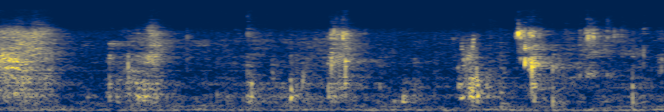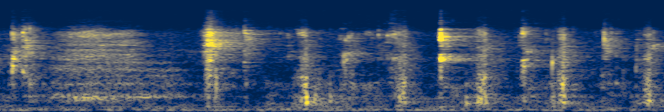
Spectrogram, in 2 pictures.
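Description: Close-up mouth sounds of eating curry and rice by hand: wet chewing and lip smacking, with many short clicks, several a second, and a few louder smacks near the end as the hand scoops more rice from the steel plate.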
